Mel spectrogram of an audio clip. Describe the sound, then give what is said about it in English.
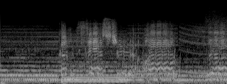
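A sustained singing voice drenched in effects, its tone filtered and wavering with a fast tremolo pulse, giving a bleating, warbling quality throughout the short passage. “And yeah, she runs her voice through uh, filters and tremolo,”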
